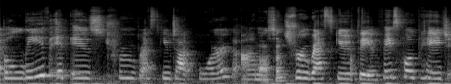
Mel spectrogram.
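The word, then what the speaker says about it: TRU Rescue: The charity we're working with this quarter, they are called True Rescue. True Rescue. Yes, and that's spelled TRU, and it stands for They Rescued Us.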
